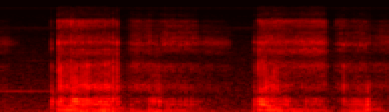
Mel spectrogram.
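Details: Two loud, harsh snoring breaths from Babs the dog as a sleeping puppy, each grating snore lasting around half a second to a second, separated by a softer exhale, indoors.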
